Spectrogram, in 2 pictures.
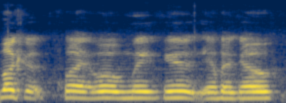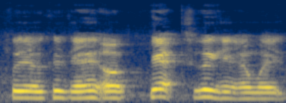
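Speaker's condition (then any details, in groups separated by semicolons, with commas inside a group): Cerebral palsy; body affected; speech disability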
